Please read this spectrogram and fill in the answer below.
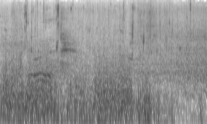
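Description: Muffled, steady rush and slosh of shallow seawater heard with the microphone at or under the surface, with a few faint clicks.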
